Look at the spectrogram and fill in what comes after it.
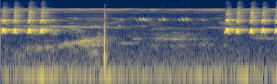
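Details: A squirrel around Chaprashirhat gives quick bursts of sharp, high chirps, pausing in between before chirping again. Finding: squirrel.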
